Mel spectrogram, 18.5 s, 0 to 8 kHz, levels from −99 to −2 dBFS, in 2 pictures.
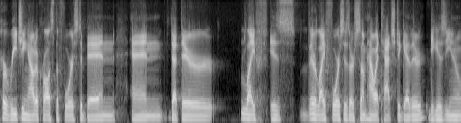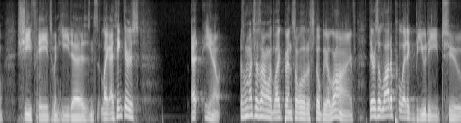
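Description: At 8.45 to 8.54 s, after "forces are somehow attached", a burst of packet loss holds the last sound for about 60 ms and fades it, then jumps ahead past roughly 60 ms of missing audio. At 9.95 s, after "because you know she", a short concealed packet loss fills about 30 ms with a brief smear rather than an audible hold and skip. A second burst at 10.91 to 11.00 s repeats the held-then-skipped pattern. Further short concealed losses near 15.95 s and 17.15 s, the latter after "there's a lot of", give quick smears or wobbles, with no lasting gap.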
